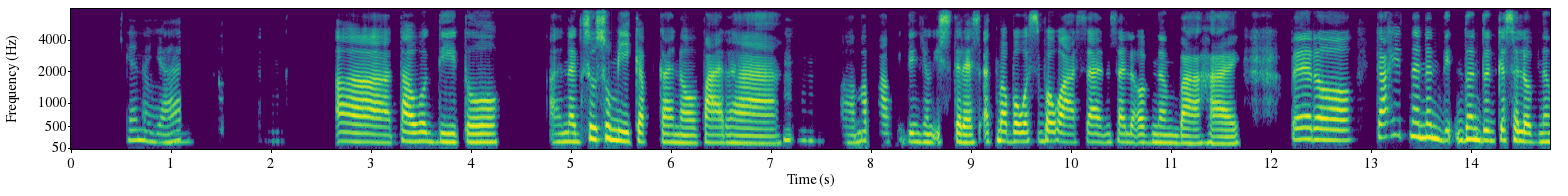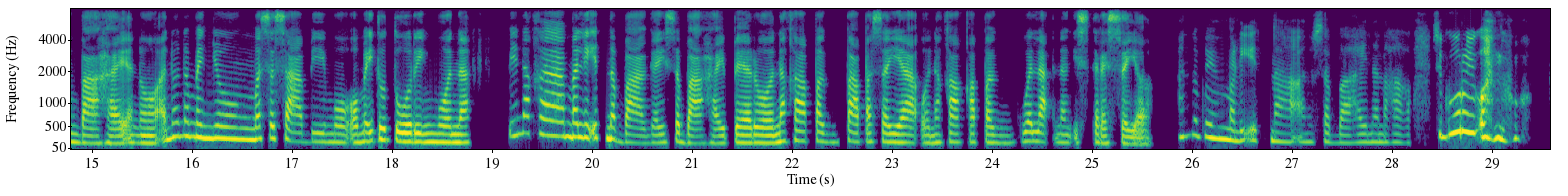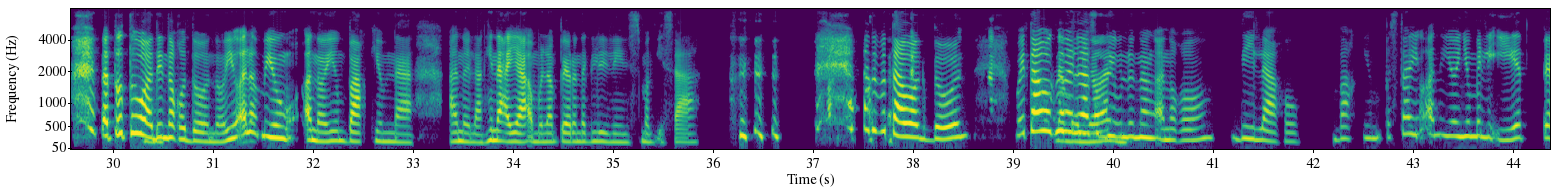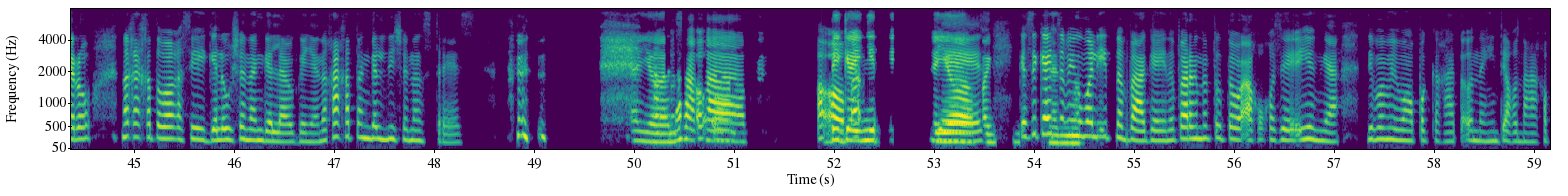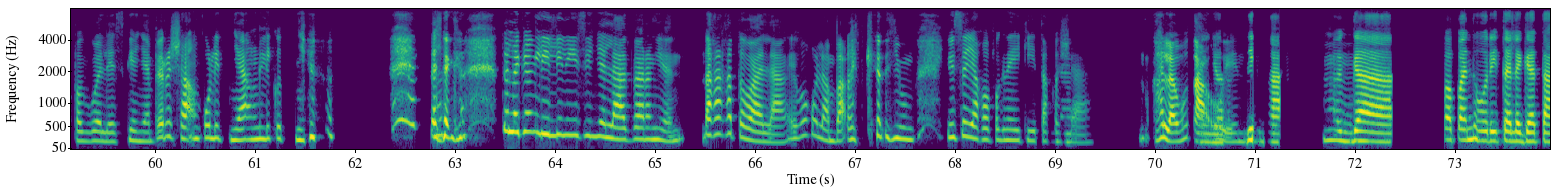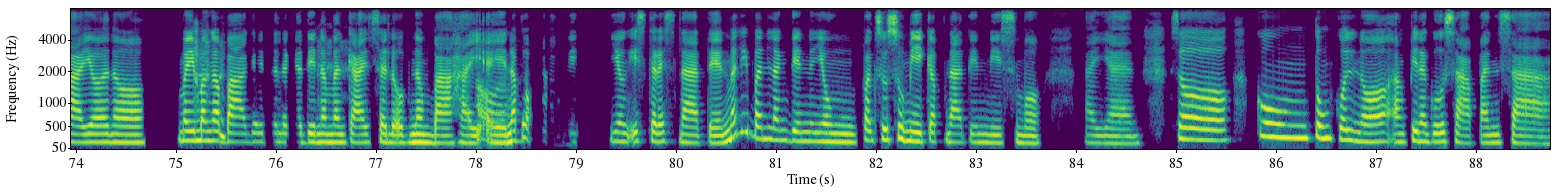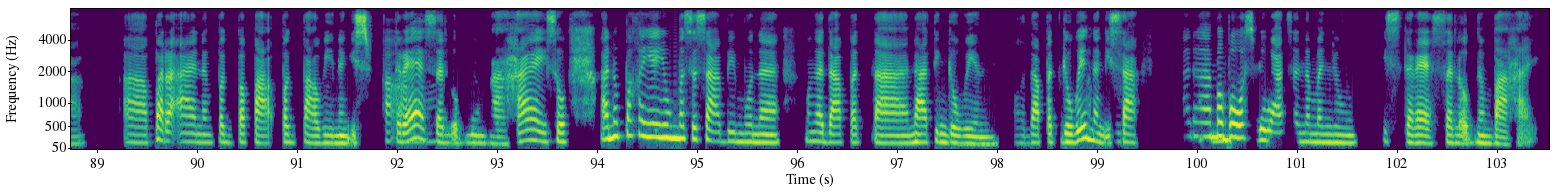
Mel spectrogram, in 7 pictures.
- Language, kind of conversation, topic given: Filipino, podcast, Paano mo pinapawi ang stress sa loob ng bahay?
- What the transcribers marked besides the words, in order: other background noise; laughing while speaking: "mabawas-bawasan"; laughing while speaking: "ano"; unintelligible speech; laugh; chuckle; laughing while speaking: "niya talagang"; laughing while speaking: "gano'n"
